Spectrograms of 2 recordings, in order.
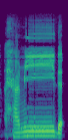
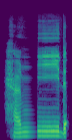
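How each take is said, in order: First: The final d is cut off with a catch. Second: The same.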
